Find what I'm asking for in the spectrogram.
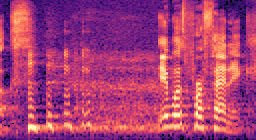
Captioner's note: audience laughing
